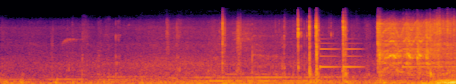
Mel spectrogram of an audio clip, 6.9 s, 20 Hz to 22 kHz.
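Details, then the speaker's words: 2011 Ram 1500 with crank-no-start, no fuel pressure, and two fuel pumps already replaced: with the pump manually commanded on, a few quiet clicks are heard, then the engine catches and keeps running steadily. Normal start and idle. "there you go it's running it stayed running"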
